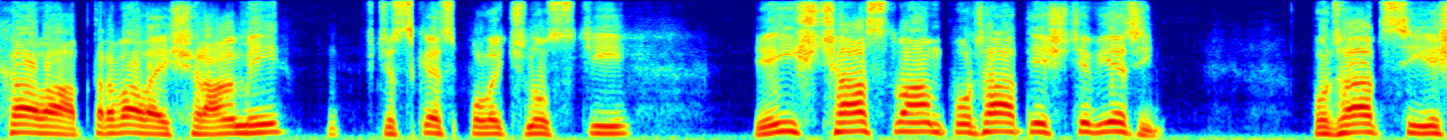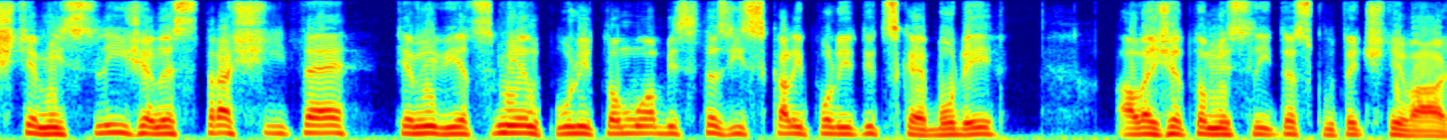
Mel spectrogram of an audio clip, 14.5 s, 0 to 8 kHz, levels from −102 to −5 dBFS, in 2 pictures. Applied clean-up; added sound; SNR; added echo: neural diffusion model UNIVERSE++.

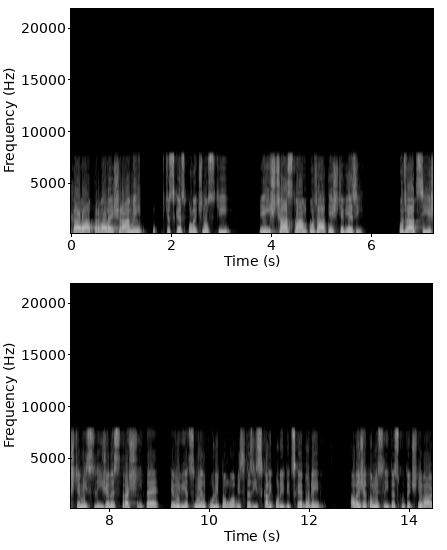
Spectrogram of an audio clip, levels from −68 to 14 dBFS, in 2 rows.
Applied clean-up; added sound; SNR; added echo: neural mask model RNNoise.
